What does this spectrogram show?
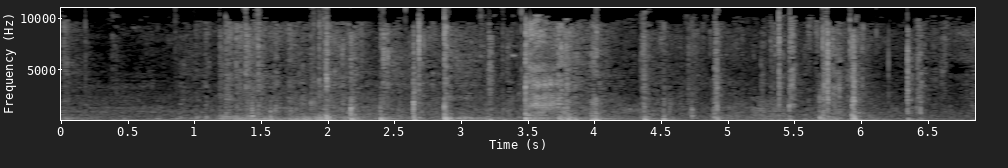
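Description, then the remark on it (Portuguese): Small suitcase wheels rumble steadily over rough pavement as a person walks pulling the suitcase, clacking sharply again and again at uneven intervals as they roll across joints. The sound is fairly loud, and no one speaks. “Você, vê, você, é, você vê ali que, que, a minha preocupação, você vê que a mala, a rodinha faz muito barulho, né?”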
